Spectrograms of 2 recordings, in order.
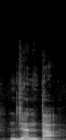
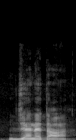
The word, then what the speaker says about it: जनता: शब्द प्रयोग करते हैं जनता जनता लेकिन इसका शुद्ध उच्चारण है जनता यहां पर न में जो अ स्वर है उसको हम छोड़ देते हैं जिसे हमें नहीं छोड़ना चाहिए और पूरा बोलना चाहिए जनता ऐसे ही आकाशवाणी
